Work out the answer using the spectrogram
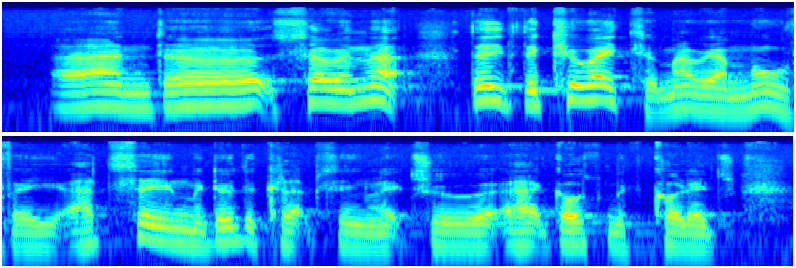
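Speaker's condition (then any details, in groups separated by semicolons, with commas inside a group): Deafness; cannot hear own voice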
